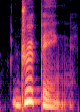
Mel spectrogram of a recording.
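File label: "dripping", English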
